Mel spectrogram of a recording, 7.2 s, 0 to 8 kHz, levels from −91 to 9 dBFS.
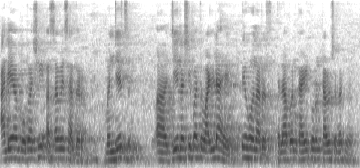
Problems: constant background noise, background conversations at intervals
